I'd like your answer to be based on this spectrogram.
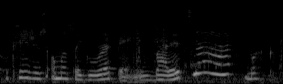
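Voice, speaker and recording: A woman hosting a children's read-aloud video, reading a picture book with casual, halting, self-correcting asides to viewers. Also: high voice, very animated, background noise. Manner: halting, self-correcting, apologetic while showing pages.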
